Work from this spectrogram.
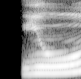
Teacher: واو مدہ ہے، واو ساکن سے پہلے پیش ہے، ایک الف کے برابر کھینچیں گے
